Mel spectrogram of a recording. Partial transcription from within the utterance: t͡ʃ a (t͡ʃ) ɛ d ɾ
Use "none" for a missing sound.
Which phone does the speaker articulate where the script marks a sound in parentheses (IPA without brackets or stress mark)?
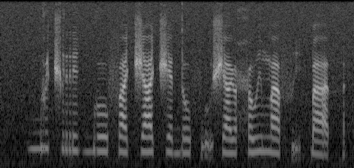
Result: t͡ʃ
